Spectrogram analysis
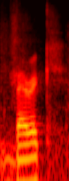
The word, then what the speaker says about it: Berwick: defeat the berwick eric barrick garrison all good yeah i know that it's kind of pronounced barrack but i am too deep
